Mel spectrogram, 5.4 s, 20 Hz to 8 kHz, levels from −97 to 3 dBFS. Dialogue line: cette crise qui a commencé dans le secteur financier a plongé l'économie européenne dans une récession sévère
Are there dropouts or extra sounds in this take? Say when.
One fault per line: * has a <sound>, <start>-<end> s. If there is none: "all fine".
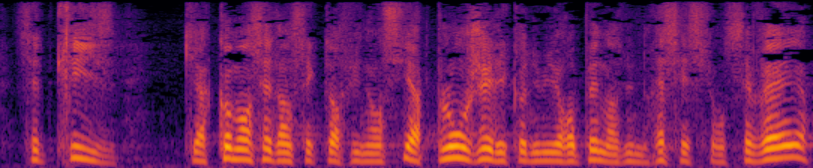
all fine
